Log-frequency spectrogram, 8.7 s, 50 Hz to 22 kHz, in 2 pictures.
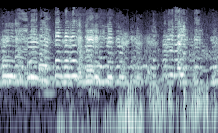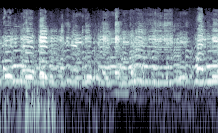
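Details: Evening feed of whooper swans at WWT Caerlaverock's Folly Pond in January 2023. A steady wall of bugling honks from many birds, with low rumbling thuds in the middle section.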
